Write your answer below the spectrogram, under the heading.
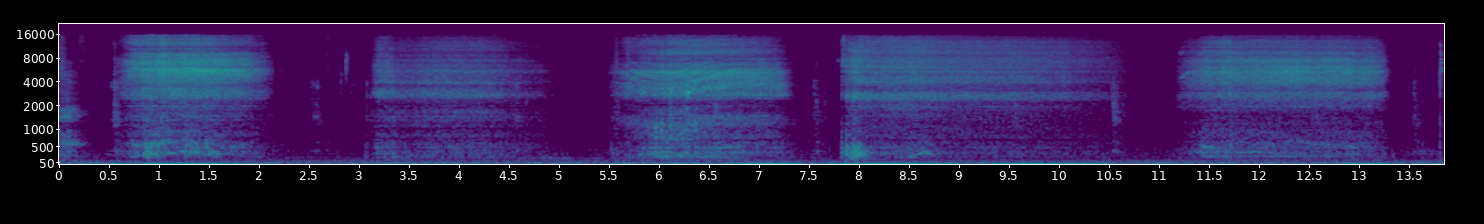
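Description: A man breathing slowly and deliberately through one nostril at a time, the air hissing in and out of his nose, in Anulom Vilom alternate-nostril breathing. About five long breaths of two to three seconds each, with short pauses between.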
